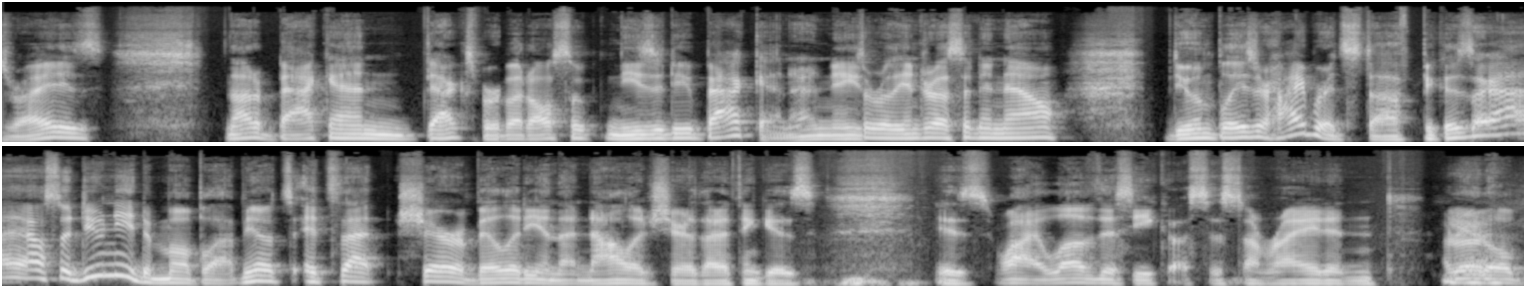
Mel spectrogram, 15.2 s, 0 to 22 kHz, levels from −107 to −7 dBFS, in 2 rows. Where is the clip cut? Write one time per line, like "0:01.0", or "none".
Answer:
0:02.5
0:04.3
